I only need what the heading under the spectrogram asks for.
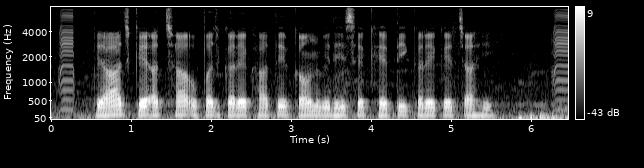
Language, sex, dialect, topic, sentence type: Magahi, male, Southern, agriculture, question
